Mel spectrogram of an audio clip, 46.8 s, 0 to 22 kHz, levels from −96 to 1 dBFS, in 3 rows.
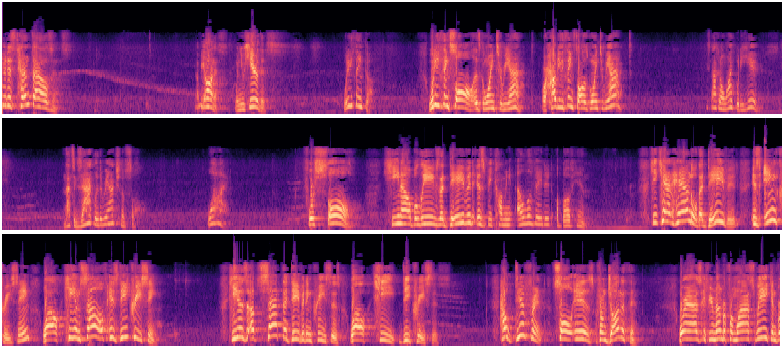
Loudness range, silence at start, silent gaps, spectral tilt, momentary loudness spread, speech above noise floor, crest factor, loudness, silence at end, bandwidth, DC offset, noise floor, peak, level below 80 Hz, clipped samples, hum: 11 LU; 0 s; none; -3.5 dB/octave; 15 LU; 39 dB; 14 dB; -12 LUFS; 0 s; 10.5 kHz; under 0.1%; -51 dBFS; 0 dBFS; -56 dBFS; under 0.1%; none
